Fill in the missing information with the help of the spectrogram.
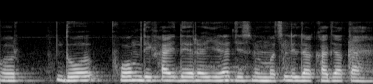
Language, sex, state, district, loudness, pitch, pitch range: Hindi, male, Bihar, West Champaran, -14 LUFS, 175 Hz, 170-185 Hz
